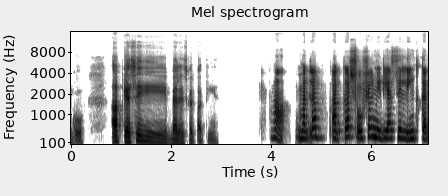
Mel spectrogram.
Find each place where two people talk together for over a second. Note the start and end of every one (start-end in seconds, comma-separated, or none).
none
